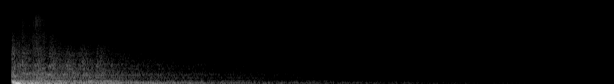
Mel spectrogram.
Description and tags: Rumbling Elevator
elevator, rattling, rumbling, moving, motion, rumble, movement, shock, shaked, metal, stutter, waggle, rattle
